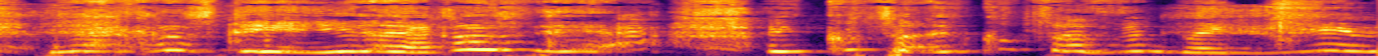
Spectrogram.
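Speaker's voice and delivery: high, laughing imitation of a scared friend; mock panic. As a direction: play her fear of the snake half-laughing. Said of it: "at first she's like".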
